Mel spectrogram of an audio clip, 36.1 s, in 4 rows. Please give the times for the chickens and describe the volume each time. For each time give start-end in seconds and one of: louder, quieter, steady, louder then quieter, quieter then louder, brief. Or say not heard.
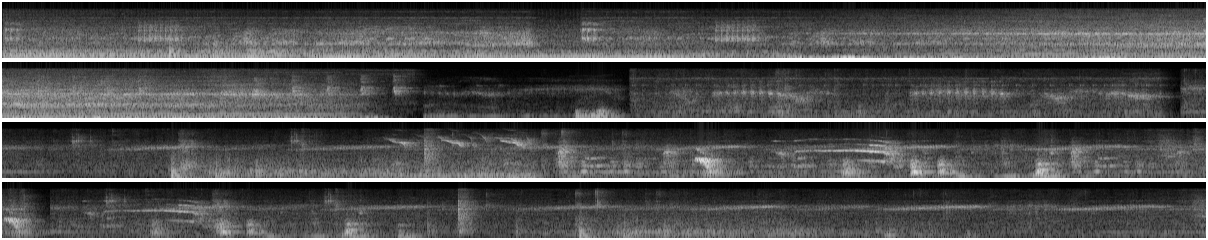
20.9-30.2 louder then quieter.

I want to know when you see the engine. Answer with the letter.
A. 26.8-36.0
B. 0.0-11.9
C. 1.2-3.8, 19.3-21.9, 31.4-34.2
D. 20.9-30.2
B.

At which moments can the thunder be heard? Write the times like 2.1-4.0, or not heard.
1.2-3.8, 19.3-21.9, 31.4-34.2.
